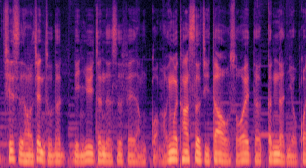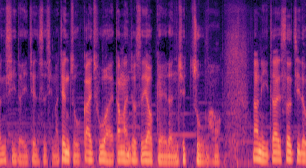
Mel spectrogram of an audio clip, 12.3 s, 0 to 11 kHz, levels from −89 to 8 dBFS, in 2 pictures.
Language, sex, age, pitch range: Chinese, male, 20-39, 90-105 Hz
